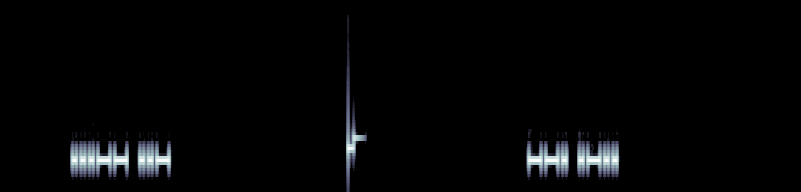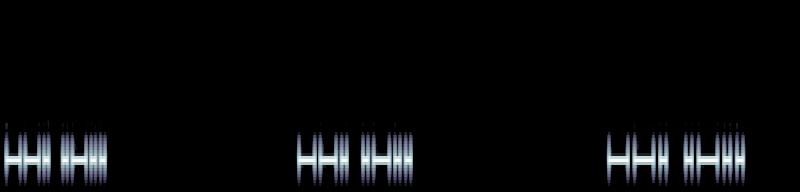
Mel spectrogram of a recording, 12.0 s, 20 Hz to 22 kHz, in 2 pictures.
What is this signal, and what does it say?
Morse code, heard as a keyed tone, about 35 wpm, 700 Hz. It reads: 3U GL GL GL GL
